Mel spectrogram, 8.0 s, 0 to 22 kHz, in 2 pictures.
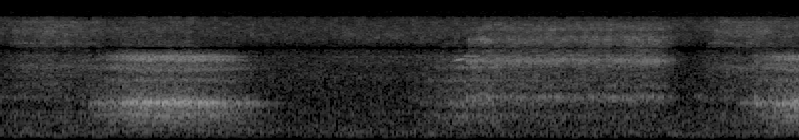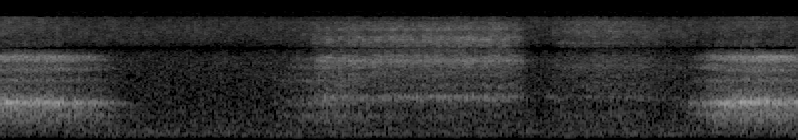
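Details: Two young men asleep, rhythmic rattling snores with a whistling edge at about 17 a minute, alternating louder and softer sleepers: open-mouth snoring.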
